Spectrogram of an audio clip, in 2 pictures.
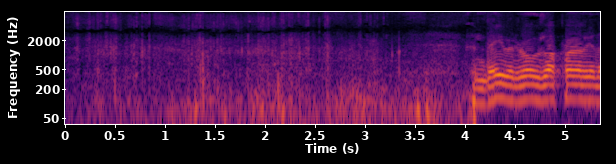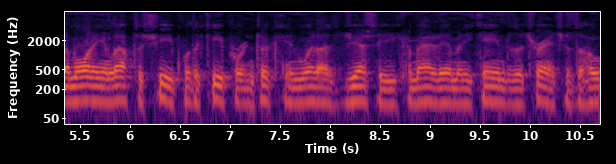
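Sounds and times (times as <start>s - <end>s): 
paper pages of a book being unstuck: 0.0s - 3.6s
speech: 4.1s - 10.6s.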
